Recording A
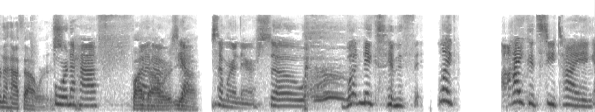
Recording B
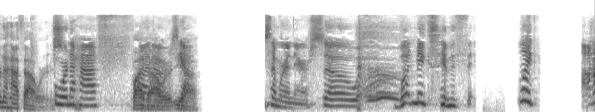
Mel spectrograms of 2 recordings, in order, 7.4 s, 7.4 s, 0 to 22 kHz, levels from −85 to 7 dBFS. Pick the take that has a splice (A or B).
A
